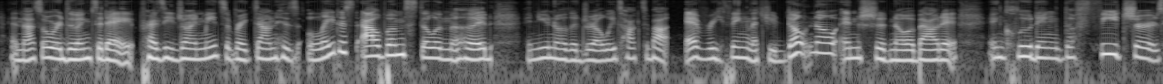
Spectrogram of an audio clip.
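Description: A woman's voice: medium pitch, no echo, studio quality. A woman hosting a podcast, interviewing a guest in an upbeat, enthusiastic way. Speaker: podcast host. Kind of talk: casual interview.

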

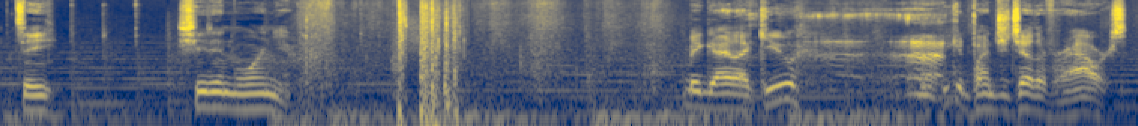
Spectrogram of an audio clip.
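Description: A man's voice: medium pitch, lively intonation, normal speed, over music, natural voice. A man playing a wry, chatty therapist in an audio drama, talking in a hesitant, rambling, sardonic way. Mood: sheepish bravado. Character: wry, chatty, flustered male therapist who brawls apologetically. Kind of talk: naturalistic audio drama acting.

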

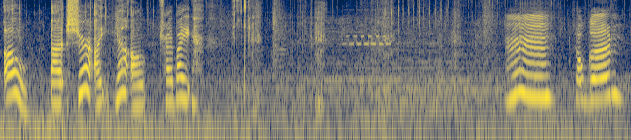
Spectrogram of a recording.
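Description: A woman's voice: high-pitched, takes it slowly, fairly bright tone. A woman playing a defiant, agitated office team leader with secrets in an audio drama, stammering and speaking dramatically. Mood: flustered. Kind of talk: audio fiction acting with confiding monologue. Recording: music bed behind the voice.

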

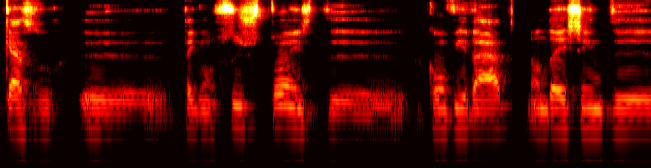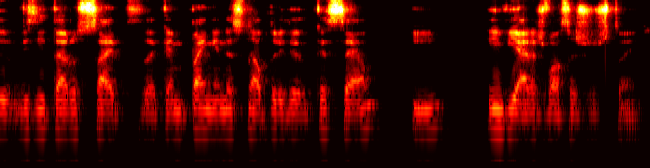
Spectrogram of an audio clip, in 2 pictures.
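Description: A man with a European Portuguese accent co-hosting a podcast, speaking in a halting way with repeated words. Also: medium pitch, flat delivery, warm tone. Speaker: podcast co-host, researcher. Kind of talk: podcast talk.

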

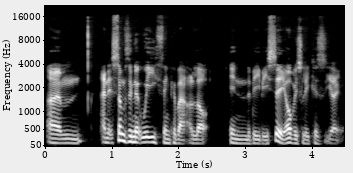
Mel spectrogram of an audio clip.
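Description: A man's voice: medium pitch, fast talker, a bit bright, no echo. Thoughtful man, dry close sound. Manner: thoughtful, hedging, often restarts mid-phrase. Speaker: interviewed research and development head. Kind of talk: conversational interview.

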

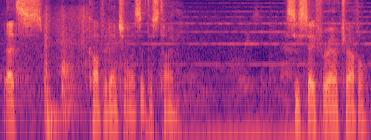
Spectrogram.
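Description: An actor playing an officious federal agent in an audio drama, formal and clipped. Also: male voice, lowish voice, normal speed, music in the background, close to an everyday voice. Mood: formal, brisk.

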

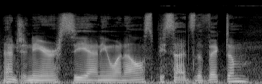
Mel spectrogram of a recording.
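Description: An actor playing a seasoned homicide detective, calm and probing as he questions a younger officer. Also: fairly low pitch, normal speed, vocal fry, slight background noise. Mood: steady, weary. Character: seasoned male homicide detective, weary, measured. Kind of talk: audio drama acting.

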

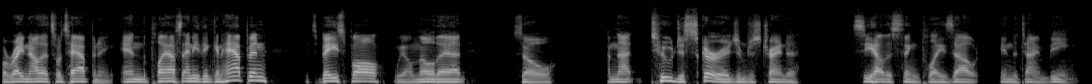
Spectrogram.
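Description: A man's voice: medium pitch, moderate pace, bright, forceful tone, clean tone, dry recording, studio quality. A man with an American accent hosting a podcast solo, talking casually and rambling as he thinks aloud. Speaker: podcast host.

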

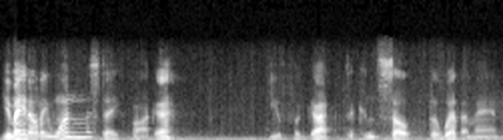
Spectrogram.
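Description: An American actor playing a confident, needling amateur detective with an emphatic delivery in a 1940s radio drama. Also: male voice, fairly low pitch, huge pitch swings, moderate pace, gravelly, breathy edge, heavily acted. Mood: accusing, triumphant. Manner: emphatic, punchy, accusing delivery. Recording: muffled, noisy 1940s radio recording.

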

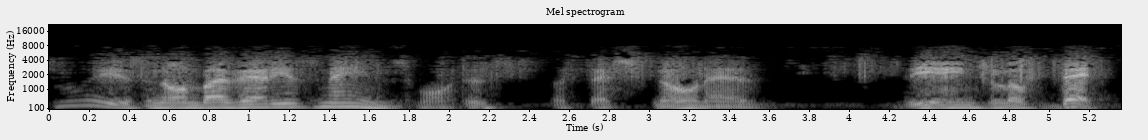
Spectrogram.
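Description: An actor playing a cold, arrogant intellectual murderer in a 1940s radio thriller, speaking in a pompous, measured, condescending way. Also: male voice, medium pitch, big pitch swings, background noise, close to an everyday voice. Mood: sinister, insinuating. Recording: dull 1940s radio recording.

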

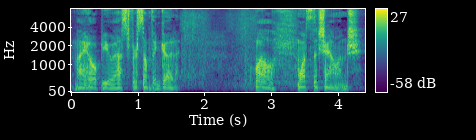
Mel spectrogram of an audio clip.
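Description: A skeptical investigator in a fiction podcast. His voice is deep, and he talks with weary, sardonic dismissal in an understated, natural delivery. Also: fairly even intonation, unhurried, slightly rough, heavily acted. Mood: incredulous, skeptical. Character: Blossom, weary skeptical male investigator, a father. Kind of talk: naturalistic audio drama acting.

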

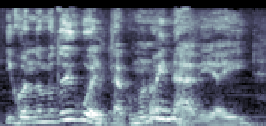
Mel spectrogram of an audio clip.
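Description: An older man from Argentina with an Argentine Spanish accent, telling a long story in a relaxed chat, his voice rising and dropping as he goes. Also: a little high, fast. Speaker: storyteller guest. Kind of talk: casual anecdote.

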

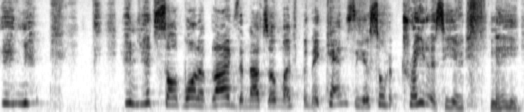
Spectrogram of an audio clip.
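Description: Fallen english king, shakespeare radio play, slow mournful declaiming, bit high voiced, proud and self-dramatizing. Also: lively intonation, breathy edge, full character voice. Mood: bitter, anguished.

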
